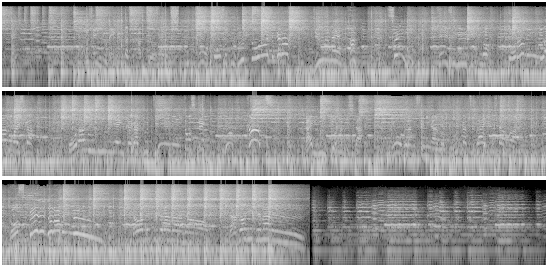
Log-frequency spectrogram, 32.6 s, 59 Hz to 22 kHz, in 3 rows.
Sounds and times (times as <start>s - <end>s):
Drum kit: 0.0s - 28.0s
Bass drum: 1.0s - 27.9s
Speech: 1.4s - 21.3s, 21.9s - 27.9s.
